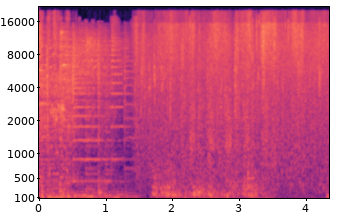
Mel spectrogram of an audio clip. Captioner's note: arcade music dies down; rain and thunder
